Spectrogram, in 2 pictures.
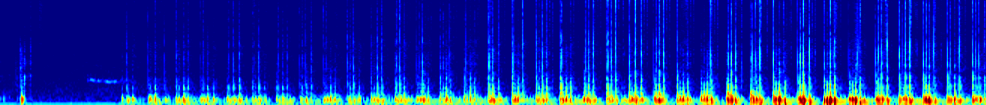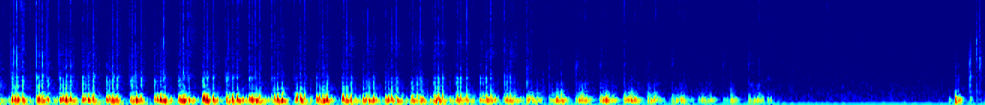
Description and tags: Galloping Fingers
Fourfinger galloping on tabletop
